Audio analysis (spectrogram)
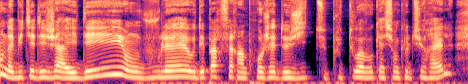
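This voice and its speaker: Fairly quick speech from a woman with a dark, mellow tone, medium pitch and fairly even intonation, on a very clean recording with a silent background. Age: 50s. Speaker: festival co-founder and tourism entrepreneur. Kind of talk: radio interview.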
